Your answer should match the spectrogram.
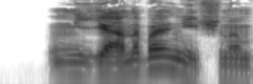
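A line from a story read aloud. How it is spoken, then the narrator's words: Through gritted teeth. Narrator (Russian): процедил я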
